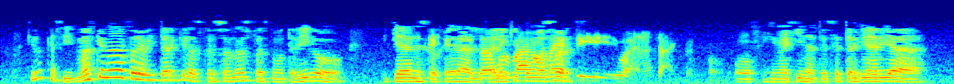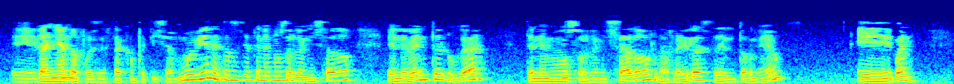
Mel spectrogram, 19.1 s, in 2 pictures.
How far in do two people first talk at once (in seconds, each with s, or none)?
4.2 s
